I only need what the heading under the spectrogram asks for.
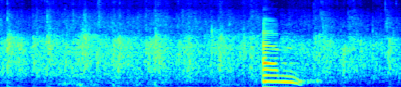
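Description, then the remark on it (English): An audience claps steadily for a church pastor being introduced, a dense, even patter of many hands throughout, with a short voiced whoop rising out of the applause near the end. “Yeah, clap.”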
